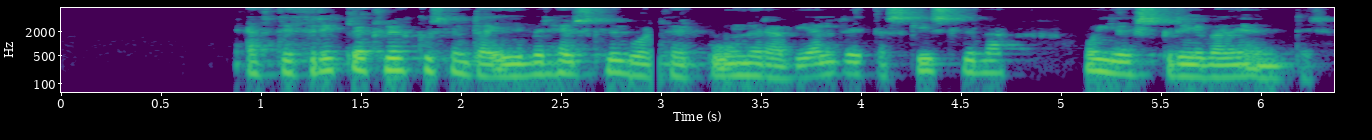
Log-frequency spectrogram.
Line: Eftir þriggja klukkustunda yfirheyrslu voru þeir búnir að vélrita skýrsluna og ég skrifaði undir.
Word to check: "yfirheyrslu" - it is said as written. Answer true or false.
true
